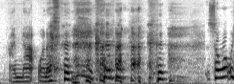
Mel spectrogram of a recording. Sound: both laugh

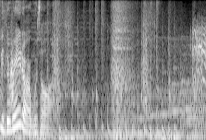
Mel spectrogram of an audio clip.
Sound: blowing

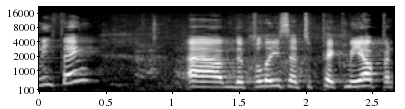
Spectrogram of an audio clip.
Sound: laughter

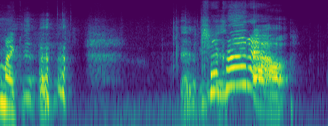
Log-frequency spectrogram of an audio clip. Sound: laughing

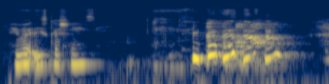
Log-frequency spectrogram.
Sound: laughing

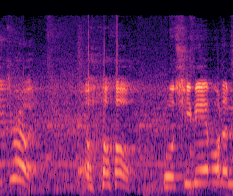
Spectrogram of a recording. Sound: laughs

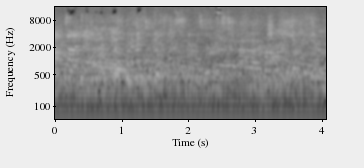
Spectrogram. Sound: audience chattering

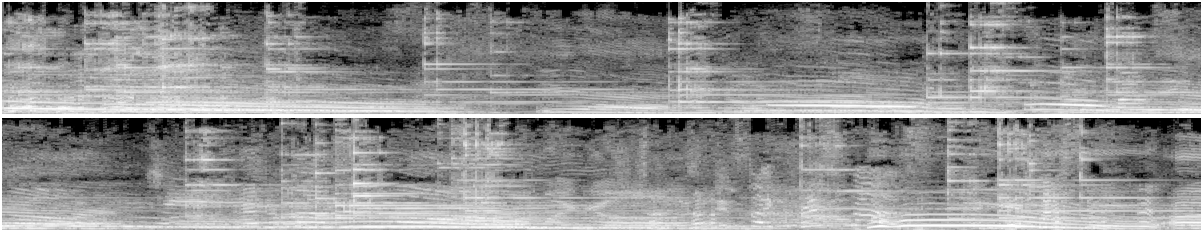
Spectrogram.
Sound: sound of crystal glasses clinking

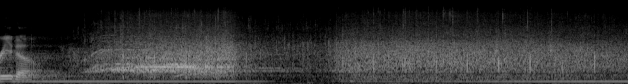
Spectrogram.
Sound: audience cheers and applauds

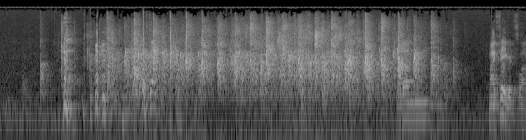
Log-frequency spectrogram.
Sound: applause

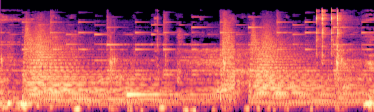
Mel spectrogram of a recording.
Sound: computer dings

